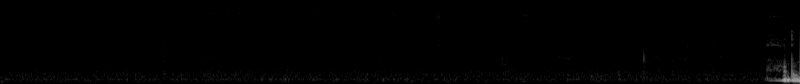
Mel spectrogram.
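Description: Faint rubbing of pastel pigment on paper as it is blended into the background.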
